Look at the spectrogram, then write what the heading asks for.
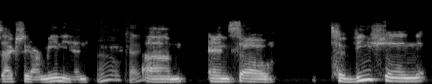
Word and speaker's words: Tavetian: if you're reading it it's like a tv hitting your shin i don't know if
